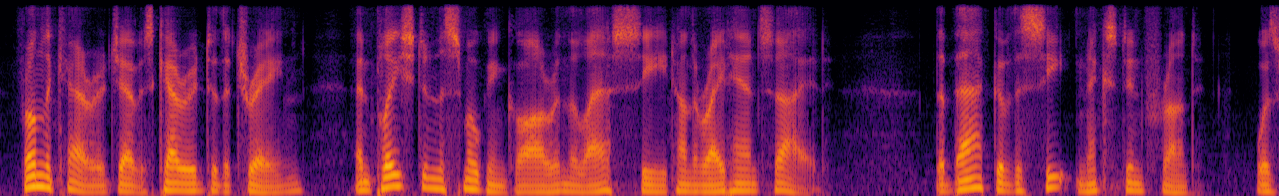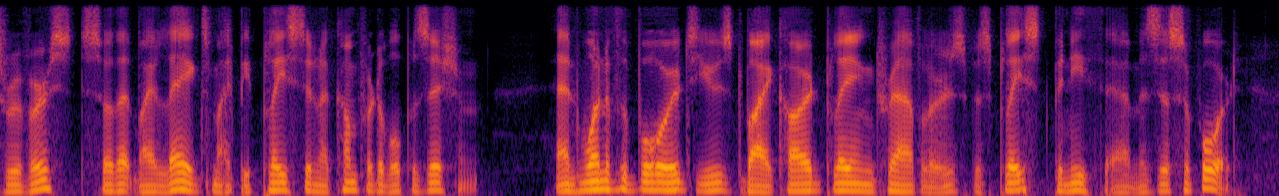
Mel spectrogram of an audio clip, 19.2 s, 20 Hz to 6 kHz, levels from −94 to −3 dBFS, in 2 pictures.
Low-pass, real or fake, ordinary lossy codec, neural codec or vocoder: 5.4 kHz; fake; AAC, 48 kbps; codec, 16 kHz, 0.7 kbps, FocalCodec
